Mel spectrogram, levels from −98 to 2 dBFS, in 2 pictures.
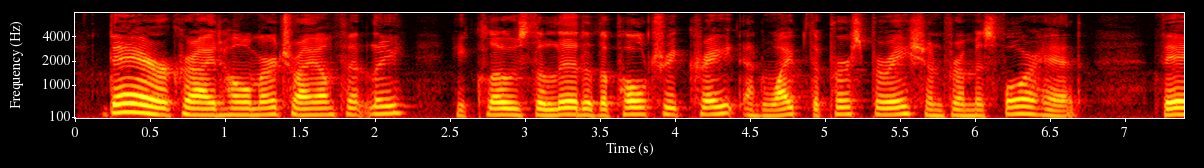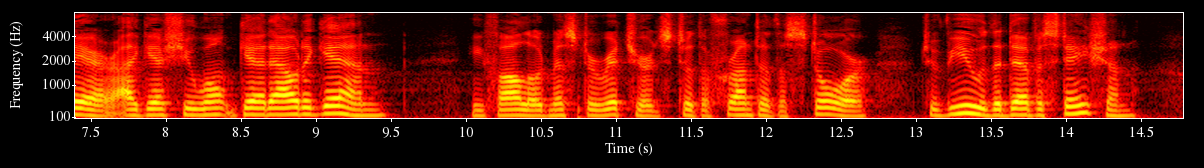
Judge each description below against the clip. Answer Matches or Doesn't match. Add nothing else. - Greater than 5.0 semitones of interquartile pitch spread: Doesn't match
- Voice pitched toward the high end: Doesn't match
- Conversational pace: Matches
